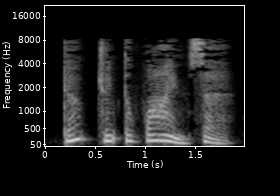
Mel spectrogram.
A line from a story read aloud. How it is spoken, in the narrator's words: Egg whispered to him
